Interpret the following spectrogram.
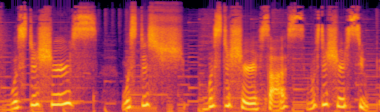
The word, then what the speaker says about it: Worcestershire: it wrong so many times that the actual pronunciation is gone is it it's worcestershire's Worcestershire Worcestershire sauce Worcestershire soup is that what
